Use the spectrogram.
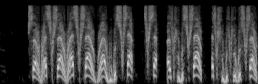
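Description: DJ record scratching: quick back-and-forth pitch-sweeping bursts, loud, first a long run of rapid scratches, then several shorter choppy bursts separated by brief silences.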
